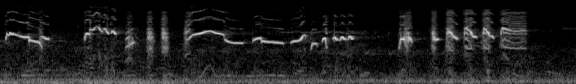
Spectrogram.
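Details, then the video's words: Oriental magpie-robin lure song for coaxing other magpie-robins into long, varied singing: clear whistled slurs and sweeping notes interleaved with sharp clicking bursts, steady and loud. "EFEKTIF MEMANCING KACER NGEROL DAN BONGKAR ISIAN"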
